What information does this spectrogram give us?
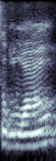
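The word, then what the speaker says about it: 王: In Chinese, it's pronounced as Wang, meaning king, and also another character meaning pronounced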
